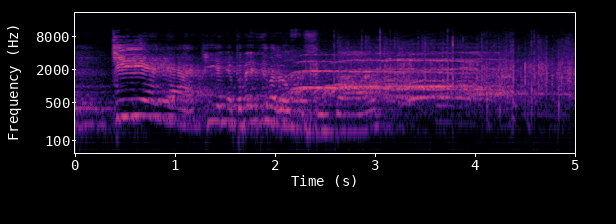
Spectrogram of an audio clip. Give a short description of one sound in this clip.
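A young man speaks loudly into a microphone, heard over loudspeakers in a large hall.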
